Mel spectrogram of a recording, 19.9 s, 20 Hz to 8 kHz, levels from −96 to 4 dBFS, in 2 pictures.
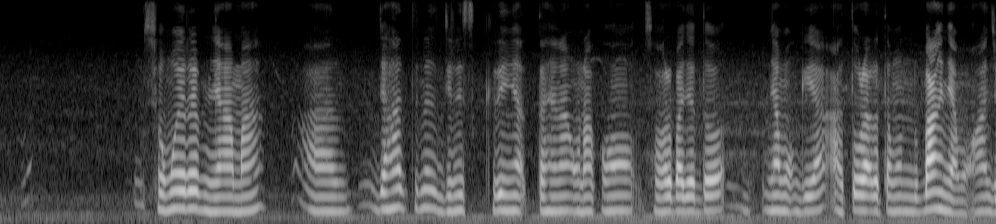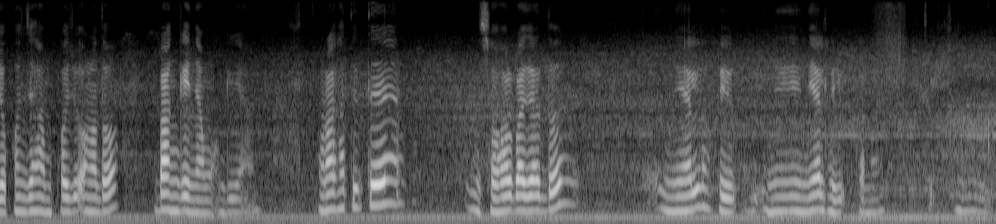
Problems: background sounds at intervals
